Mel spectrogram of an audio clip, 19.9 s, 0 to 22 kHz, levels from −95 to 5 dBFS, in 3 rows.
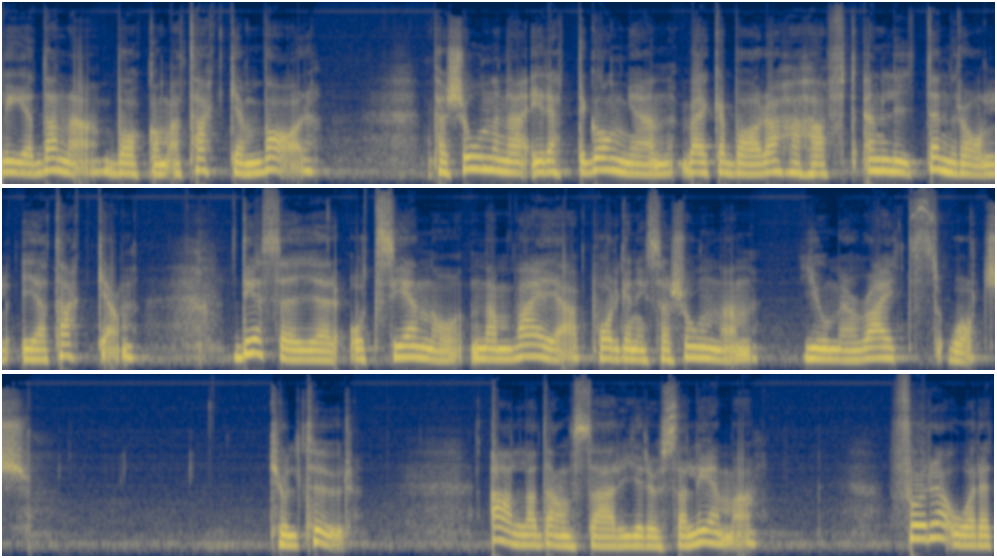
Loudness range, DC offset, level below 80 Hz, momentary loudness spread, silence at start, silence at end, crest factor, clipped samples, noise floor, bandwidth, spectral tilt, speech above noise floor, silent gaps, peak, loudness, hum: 5 LU; under 0.1%; -58 dBFS; 8 LU; 0 s; 0 s; 16 dB; under 0.1%; -46 dBFS; over 20 kHz; -5 dB/octave; 30 dB; none; 0 dBFS; -16 LUFS; none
